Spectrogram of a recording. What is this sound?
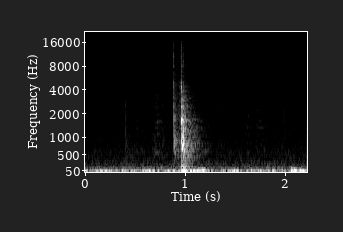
Lightswitch ON
Switching ON of a ceiling light
click, turn, switch, light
